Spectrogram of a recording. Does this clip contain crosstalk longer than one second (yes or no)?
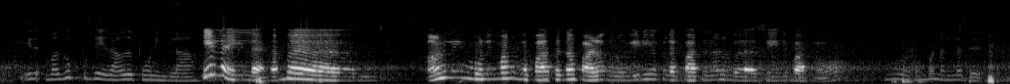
no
